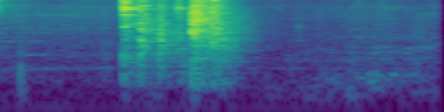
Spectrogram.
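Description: A short clatter of hard objects knocking together, starting about half a second in and lasting about half a second, with a faint click just before it.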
